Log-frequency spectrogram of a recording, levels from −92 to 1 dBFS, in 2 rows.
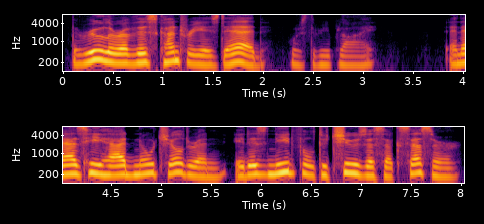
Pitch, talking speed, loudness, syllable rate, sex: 185 Hz, 170 wpm, -16 LUFS, 4.5 syllables/s, female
